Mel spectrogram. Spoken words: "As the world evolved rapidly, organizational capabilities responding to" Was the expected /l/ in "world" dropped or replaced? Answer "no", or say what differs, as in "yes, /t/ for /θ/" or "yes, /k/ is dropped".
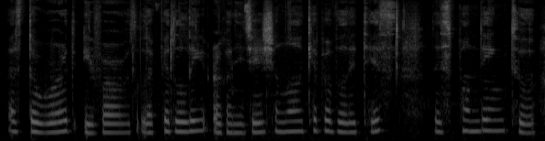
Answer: yes, /l/ is dropped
